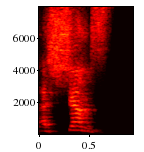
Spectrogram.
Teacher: the lam in the solar words is silent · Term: shamsiyyah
